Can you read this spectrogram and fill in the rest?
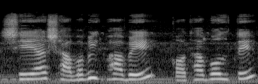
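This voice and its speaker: A woman playing an elderly village grandmother in a cartoon moral tale, caring and gravely admonishing. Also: on the high side, moderate pace, music in the background, natural voice. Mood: grave storytelling. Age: older. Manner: admonishing, storytelling.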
